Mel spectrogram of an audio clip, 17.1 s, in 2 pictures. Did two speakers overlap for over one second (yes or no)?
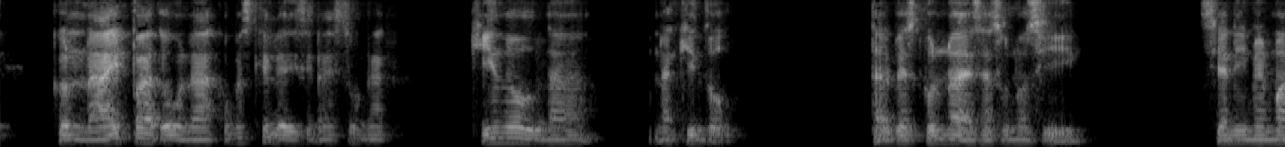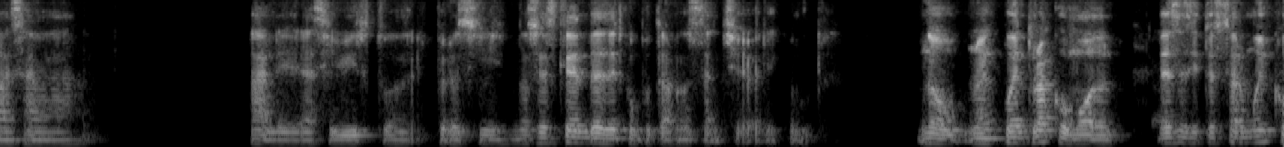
yes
